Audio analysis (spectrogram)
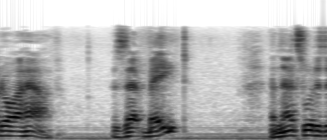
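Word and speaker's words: بيت: does in arabic because the word in arabic for house is bait bait because the yah sound in arabic is just like the y sound in english watch this i wanna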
